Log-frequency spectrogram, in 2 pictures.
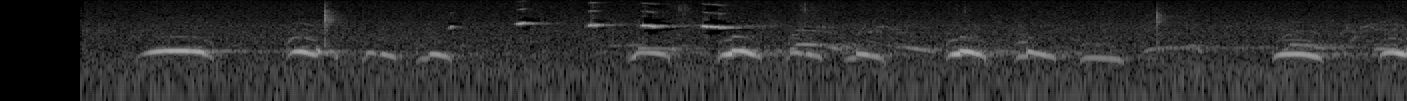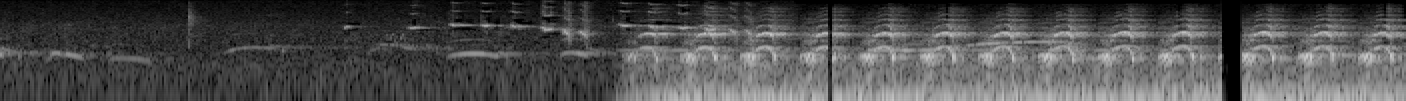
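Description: Osprey calling: a series of short, whistled chirps. About ten seconds in it breaks into a much louder, faster run of repeated chirps over a low rumble.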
